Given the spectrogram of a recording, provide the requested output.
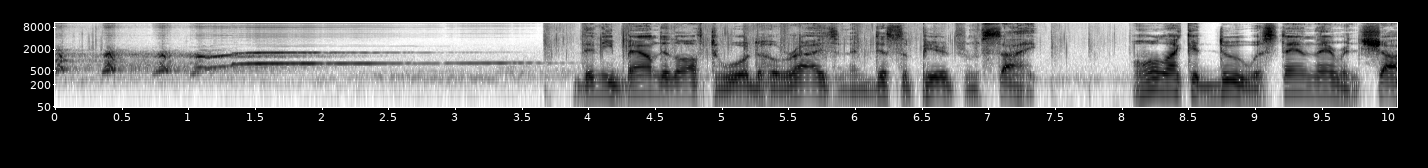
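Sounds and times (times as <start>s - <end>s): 
coyote howling: 0.0s - 3.6s
speech: 3.9s - 7.5s, 8.1s - 10.0s.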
